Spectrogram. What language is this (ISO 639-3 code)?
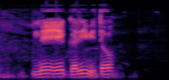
gig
